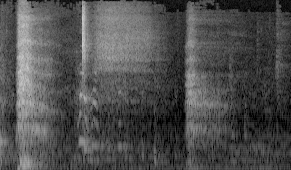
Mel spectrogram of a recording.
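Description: A man sighing and breathing out heavily, three breaths with short pauses between them, the first the loudest.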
